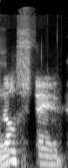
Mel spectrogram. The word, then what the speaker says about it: Milchtein: Milchtein.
